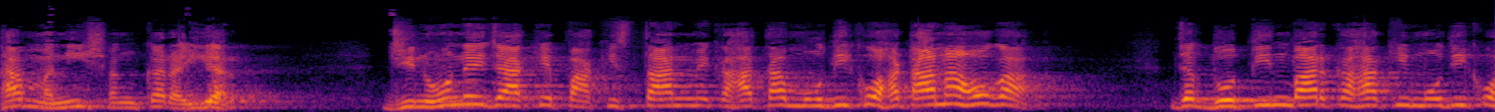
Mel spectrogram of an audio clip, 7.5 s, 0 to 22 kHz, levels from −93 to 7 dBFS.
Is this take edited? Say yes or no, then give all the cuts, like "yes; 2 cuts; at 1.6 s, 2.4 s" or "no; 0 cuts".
no; 0 cuts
